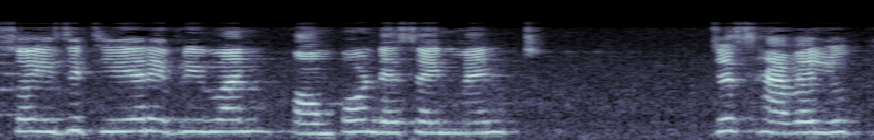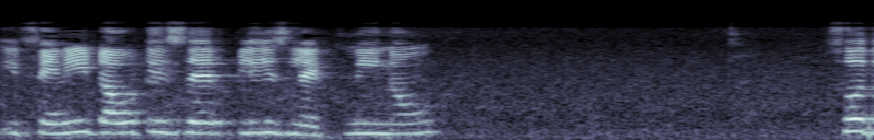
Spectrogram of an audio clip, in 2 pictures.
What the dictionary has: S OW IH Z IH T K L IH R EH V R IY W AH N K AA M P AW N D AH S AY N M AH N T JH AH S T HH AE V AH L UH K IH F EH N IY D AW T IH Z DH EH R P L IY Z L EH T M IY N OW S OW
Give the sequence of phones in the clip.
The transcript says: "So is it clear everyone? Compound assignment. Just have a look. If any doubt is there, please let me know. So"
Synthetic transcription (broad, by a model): S OW IH Z IH T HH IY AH R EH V R IY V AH N K AA M P AW N D AH S AY N M AH N T JH AH S T HH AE V AH L UH K IH F EH N IY D AW T IH Z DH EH R P L IY Z L EH T M IY N OW S OW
